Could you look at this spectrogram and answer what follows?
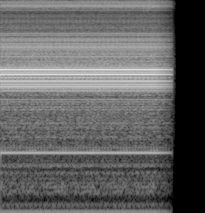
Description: The example is better than hundreds of words. Now you can hear the signal with VDF noise.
